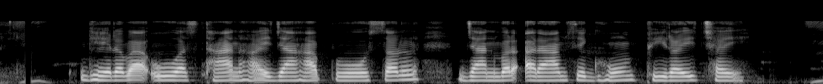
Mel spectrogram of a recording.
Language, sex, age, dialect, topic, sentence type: Magahi, female, 18-24, Western, agriculture, statement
